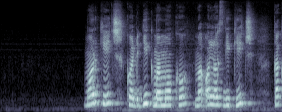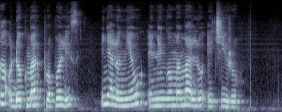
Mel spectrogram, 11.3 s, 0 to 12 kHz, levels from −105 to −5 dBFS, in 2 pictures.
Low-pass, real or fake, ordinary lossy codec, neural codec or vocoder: none; real; none; none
